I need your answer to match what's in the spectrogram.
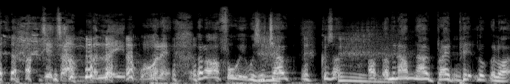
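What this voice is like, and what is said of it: English accent. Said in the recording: “the English accent ... Englishness”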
